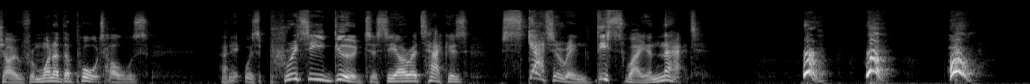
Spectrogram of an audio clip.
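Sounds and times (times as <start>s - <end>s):
speech: 0.0s - 1.6s, 2.2s - 7.1s, 8.1s - 8.9s
dog barking: 8.0s - 10.0s.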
